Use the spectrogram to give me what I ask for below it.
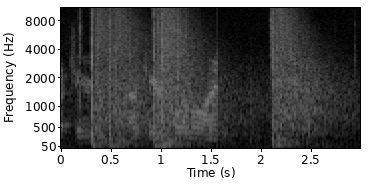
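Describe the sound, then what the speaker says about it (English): A musket volley crackles out in a Civil War battle video game: several ragged bursts of overlapping shots, with one heavy rolling report followed by a later lone blast. A voice is briefly heard amid the gunfire. "That was a beautiful volley from fourth."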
